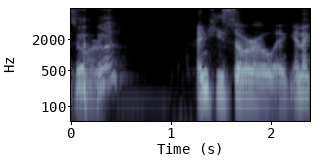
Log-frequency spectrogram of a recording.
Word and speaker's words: Zoro: the whole problem is while Zoro was Zorro I'm like it's Zoro and he's zing and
